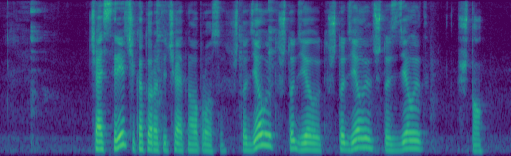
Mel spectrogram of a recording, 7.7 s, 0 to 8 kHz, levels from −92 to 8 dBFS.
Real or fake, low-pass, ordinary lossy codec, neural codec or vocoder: real; none; none; none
